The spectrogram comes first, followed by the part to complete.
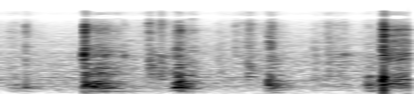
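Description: Plastic lid of a bucket fermenter being pressed down around its rim and snapping onto it in a run of sharp clicks, about one every half second, the loudest about half a second in and at the very end.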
